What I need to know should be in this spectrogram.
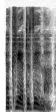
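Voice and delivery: ordinary delivery

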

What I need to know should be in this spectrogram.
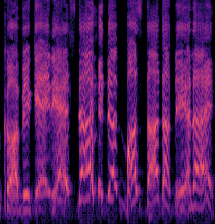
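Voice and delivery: high, crying and shouting. Retold or imitated. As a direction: wail it through tears, desperate to leave. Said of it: "eine Frau voll verweint".

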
